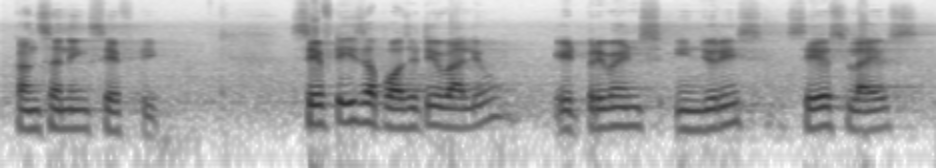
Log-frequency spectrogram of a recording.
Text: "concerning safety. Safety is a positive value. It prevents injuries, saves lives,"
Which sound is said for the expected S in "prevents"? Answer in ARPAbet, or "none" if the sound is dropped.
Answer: S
